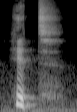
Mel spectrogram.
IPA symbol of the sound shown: ɪ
